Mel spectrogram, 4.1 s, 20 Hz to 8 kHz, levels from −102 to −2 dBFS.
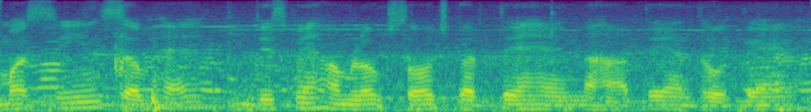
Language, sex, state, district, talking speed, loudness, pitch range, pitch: Hindi, male, Bihar, Kaimur, 175 wpm, -17 LUFS, 110-120 Hz, 115 Hz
